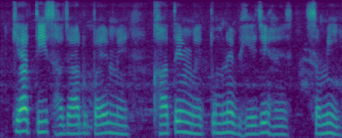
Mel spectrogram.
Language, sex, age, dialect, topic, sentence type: Hindi, female, 31-35, Awadhi Bundeli, banking, statement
